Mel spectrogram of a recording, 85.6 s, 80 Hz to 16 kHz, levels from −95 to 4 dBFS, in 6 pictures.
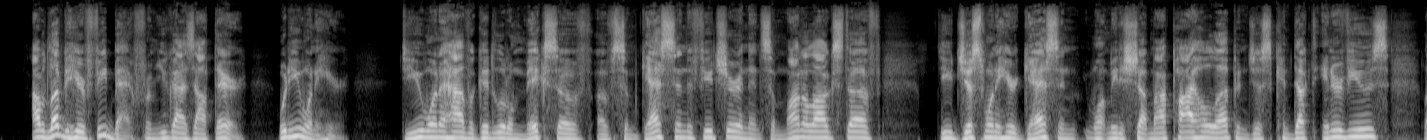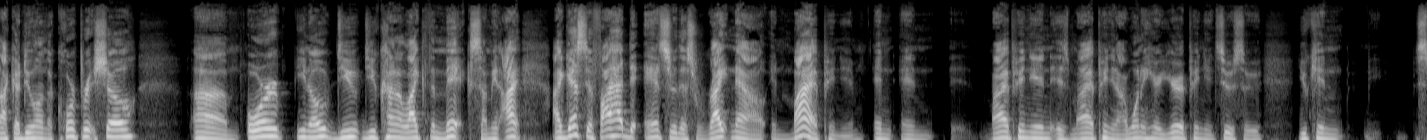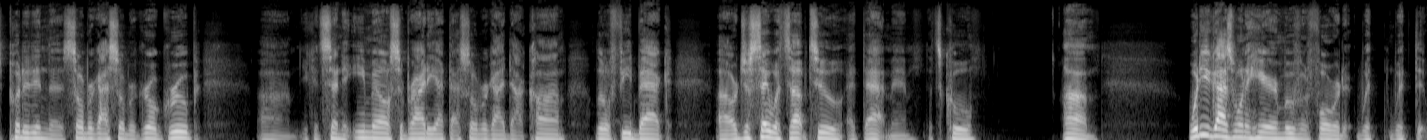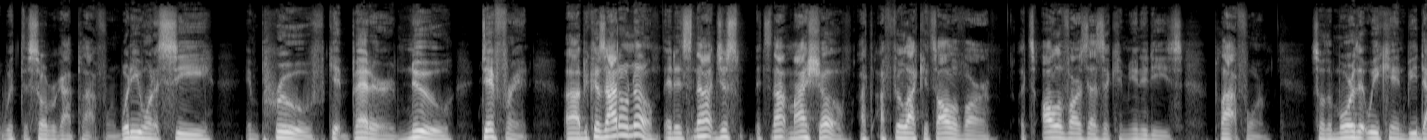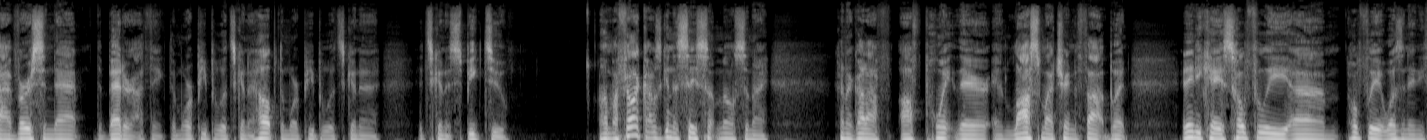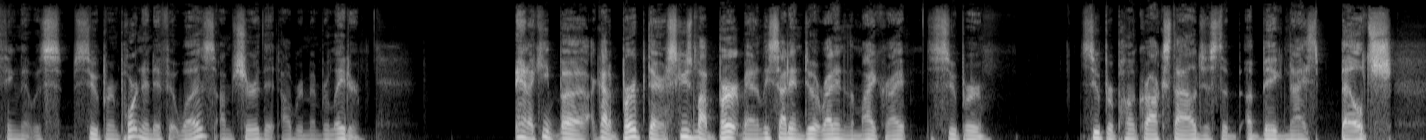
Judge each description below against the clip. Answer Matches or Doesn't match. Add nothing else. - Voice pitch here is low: Matches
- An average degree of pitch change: Matches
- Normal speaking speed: Doesn't match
